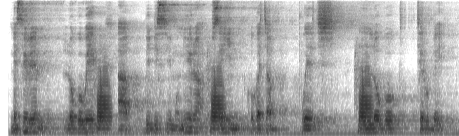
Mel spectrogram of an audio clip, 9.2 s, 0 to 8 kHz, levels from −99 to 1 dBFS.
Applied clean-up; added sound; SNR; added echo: none; Brass instrument; -5 dB; reverberation time 1.9 s.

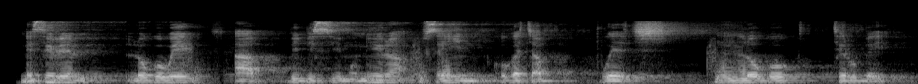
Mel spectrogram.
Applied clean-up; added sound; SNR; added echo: neural separator model SepFormer DNS4.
